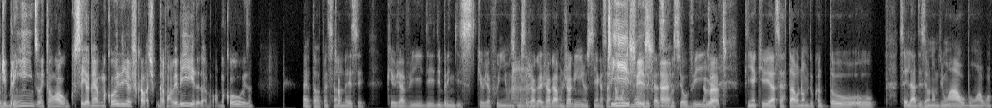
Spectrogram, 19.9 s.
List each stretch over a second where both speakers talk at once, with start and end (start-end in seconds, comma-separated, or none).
12.2-13.5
